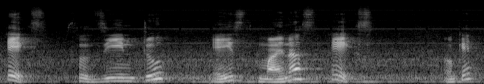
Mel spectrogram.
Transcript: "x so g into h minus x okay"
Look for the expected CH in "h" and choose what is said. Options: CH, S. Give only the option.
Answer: S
